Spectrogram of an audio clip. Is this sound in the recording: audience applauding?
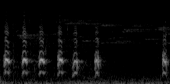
no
